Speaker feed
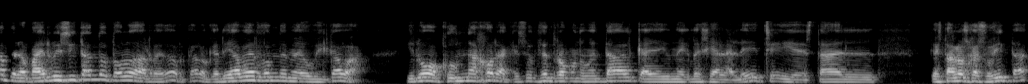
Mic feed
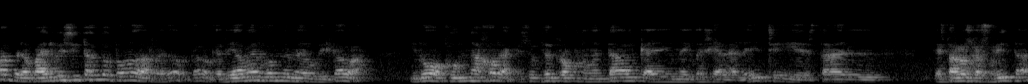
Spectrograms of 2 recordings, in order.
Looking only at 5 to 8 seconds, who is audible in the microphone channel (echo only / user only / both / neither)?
echo only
